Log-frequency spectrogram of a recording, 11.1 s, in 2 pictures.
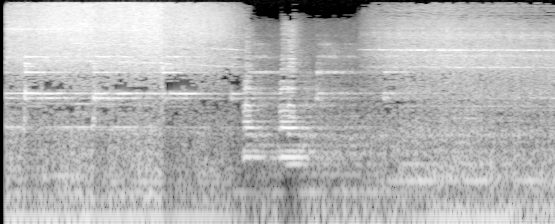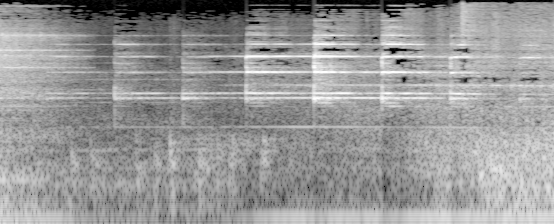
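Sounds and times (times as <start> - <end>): locomotive rumbling: 0.1 - 11.0
train horn blasts: 2.4 - 3.3
high squealing tones: 3.5 - 6.3.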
